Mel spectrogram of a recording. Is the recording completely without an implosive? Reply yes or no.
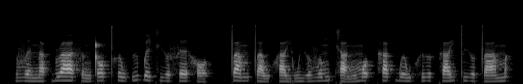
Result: no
